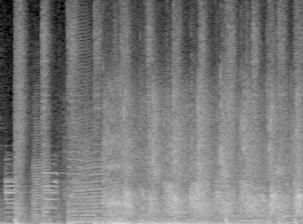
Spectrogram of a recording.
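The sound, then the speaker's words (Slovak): A short, unprompted burst of clapping from a small group, dense irregular claps that rise quickly and keep going steadily for a few seconds with no talking. “nevypýtaný potlesk na začiatku, toto bude dobrá epizóda.”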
